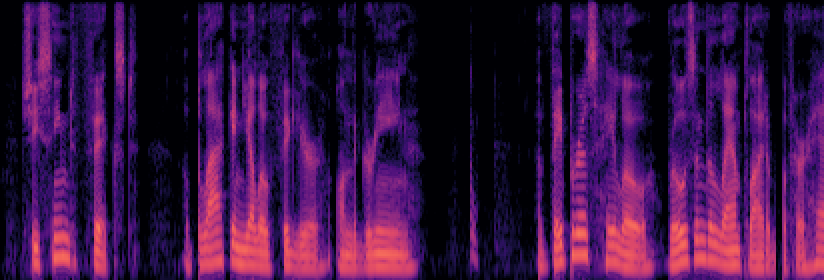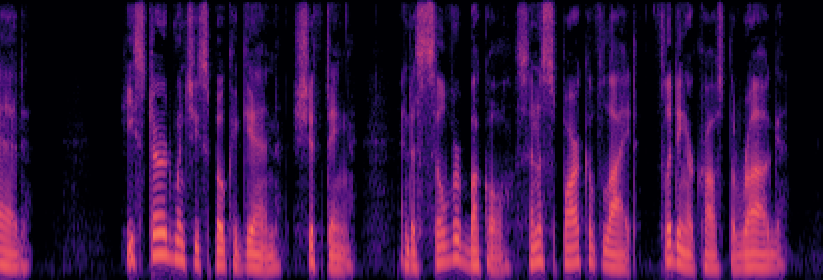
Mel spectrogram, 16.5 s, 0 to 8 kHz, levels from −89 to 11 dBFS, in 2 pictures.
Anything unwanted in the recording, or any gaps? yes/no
yes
